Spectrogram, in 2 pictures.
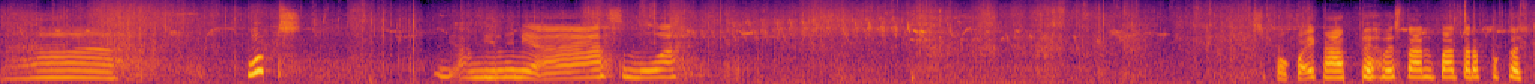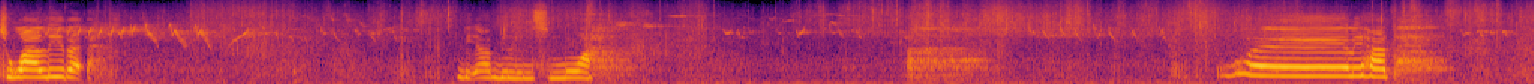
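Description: Leek leaves rustle as they are handled.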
